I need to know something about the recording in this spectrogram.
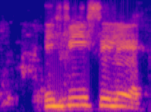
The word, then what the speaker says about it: difficile: Difficile. We pronounce Difficile. here chi. Okay, Chi. difficile. Correct.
